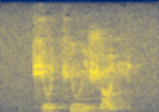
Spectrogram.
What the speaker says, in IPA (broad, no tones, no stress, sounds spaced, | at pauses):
t͡ɕ ʊ t͡ɕ ũ i̯ ʃ ɒ ç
